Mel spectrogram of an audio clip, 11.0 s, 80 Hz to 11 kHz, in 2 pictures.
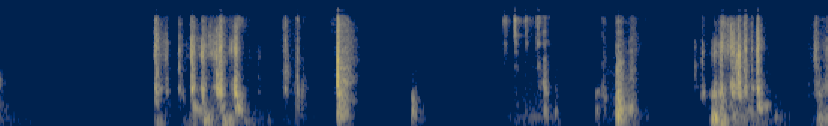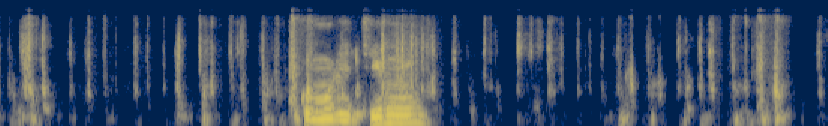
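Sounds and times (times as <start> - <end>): typing on computer keyboard: 1.0 - 2.0, 4.7 - 11.0.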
